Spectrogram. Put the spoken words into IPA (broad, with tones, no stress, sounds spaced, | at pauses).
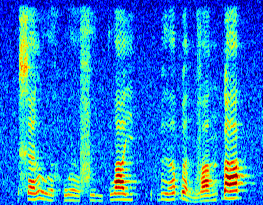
x ɛ˨˦ l ṳ˨˩ ə̯ h w ə̤ː˨˩ f ɨ̤˨˩ ŋ k w a˧ j | ɓ ɨ˨˦ ə̯ ɓ ə˧˩ n v a˨˦ n ɗ a˦˥ k̚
